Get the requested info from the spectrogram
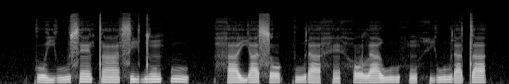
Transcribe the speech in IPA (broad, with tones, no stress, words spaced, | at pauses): ko˨ju˨˦sɛ̃˦ tã˧si˧ dũ˦k͡pu˦˨ | ha˧ja˧sɔ˨ ku˧ ɾa˨hɛ̃˨hɔ˧la˦ wu˧hũ˨hi˨˦wu˦˨ ɾa˨˦ta˦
